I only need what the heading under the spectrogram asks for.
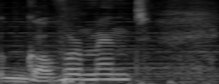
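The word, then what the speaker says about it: government: তোমরা অনেকে গভর্নমেন্ট বলে থাকো। সো গভর্নমেন্ট এটিও অশুদ্ধ উচ্চারণ। সঠিক উচ্চারণটি হলো গভর্নমেন্ট। আশা করছি তোমরা পার্থক্যটা বুঝতে পারছো। গভর্নমেন্ট, নট গভর্নমেন্ট।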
